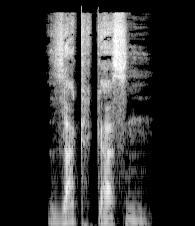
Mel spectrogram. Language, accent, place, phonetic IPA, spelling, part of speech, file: German, Germany, Berlin, [ˈzakˌɡasn̩], Sackgassen, noun, De-Sackgassen.ogg
- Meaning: plural of Sackgasse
